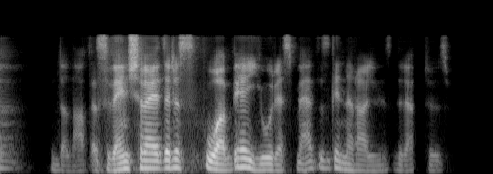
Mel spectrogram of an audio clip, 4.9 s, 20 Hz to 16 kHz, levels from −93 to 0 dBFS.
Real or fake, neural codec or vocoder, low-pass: fake; codec, 16 kHz, about 1 kbps, DyCAST, with the encoder's durations; 7.2 kHz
